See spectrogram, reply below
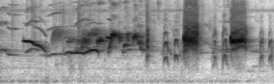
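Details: Older wild-caught white-rumped shama in varied song with a laughingthrush nearby: smooth gliding whistles rising and falling, then short clipped notes and two loud harsh explosive bursts.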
